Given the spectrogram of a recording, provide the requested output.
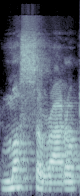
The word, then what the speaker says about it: Montserrado: TUKPAH, may I ask you, what made you run for senator of MONTSERRODO? Am I pronouncing that right? MONTSERRODO County.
